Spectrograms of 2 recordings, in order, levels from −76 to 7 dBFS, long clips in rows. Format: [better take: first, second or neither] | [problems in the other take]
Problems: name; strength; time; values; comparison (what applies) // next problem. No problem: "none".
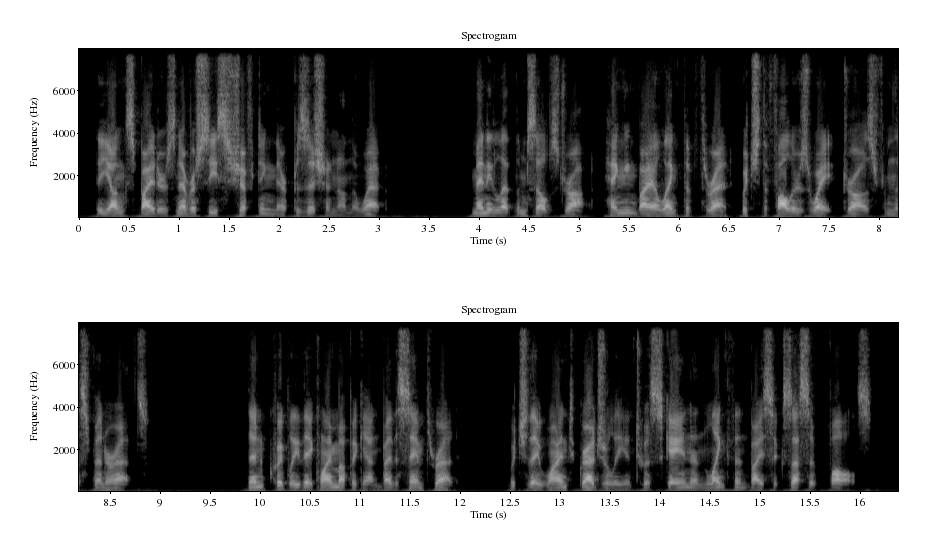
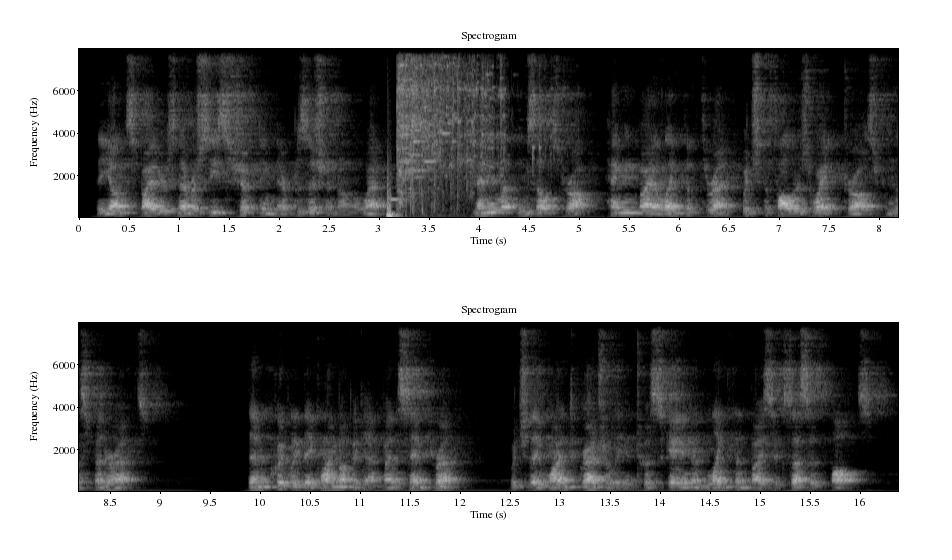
first | background sound (Shatter); 3 dB below the speech // room echo; dies away in 0.7 s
